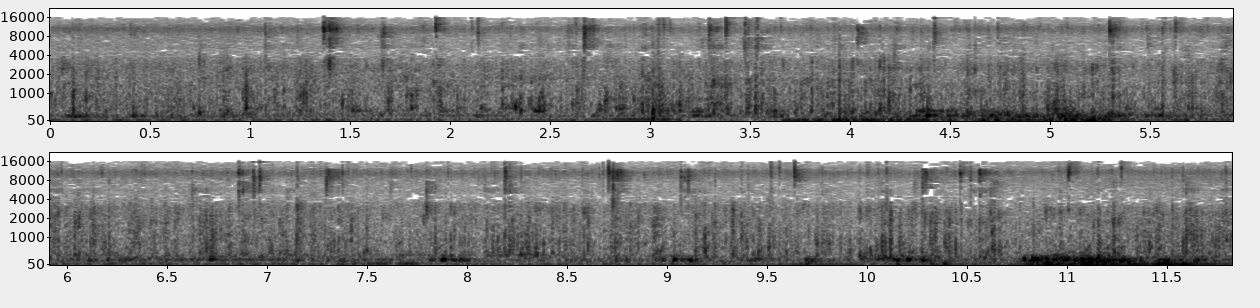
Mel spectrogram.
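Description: Heavy rain falling onto a flooded street where muddy runoff flows: a steady wash of water with many scattered sharp drop hits. A louder low rumble comes near the end.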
